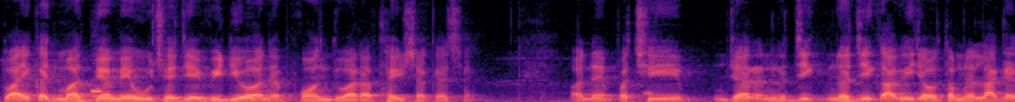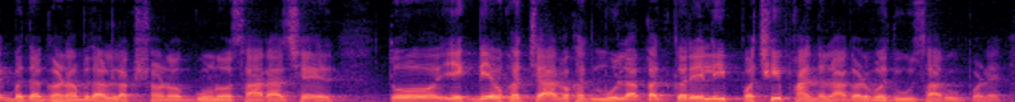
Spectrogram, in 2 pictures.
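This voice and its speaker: On a phone call, a male host patiently advises a caller, explaining things step by step in an instructive way. His mid-range voice is darkish and steady in tone, moving a little fast.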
